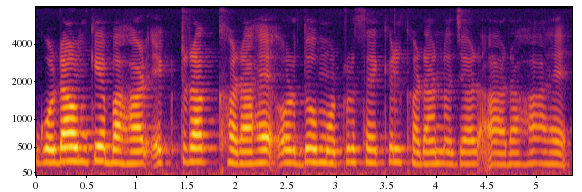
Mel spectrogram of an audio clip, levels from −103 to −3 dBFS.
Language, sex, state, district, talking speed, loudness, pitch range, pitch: Hindi, female, Haryana, Rohtak, 165 wpm, -20 LUFS, 210-235 Hz, 225 Hz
